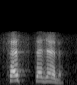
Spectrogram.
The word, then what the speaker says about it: فاستجاب: فما اجي اقول فاستجاب، فاست نطقت بعد الفاء ايه؟ سين، مش كده؟ يبقى هنا الايه؟ الالف هنا او الهمزه هنا ايه؟ – وصل، سقطت، وقعت. فاقول فاستجاب، يبقى نطقنا بعد الفاء سين.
